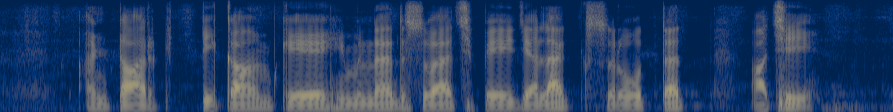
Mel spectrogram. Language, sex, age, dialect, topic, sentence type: Maithili, male, 60-100, Southern/Standard, agriculture, statement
